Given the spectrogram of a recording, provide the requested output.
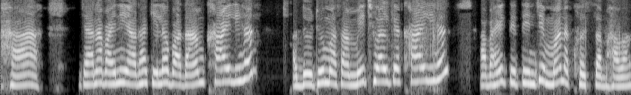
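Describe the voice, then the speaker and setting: A cartoonish character voice chatters, squeaky and very fast. The sound is dry and close, with no echo. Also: woman, extremely high pitch for a woman, very even loudness. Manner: chatty, boastful.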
